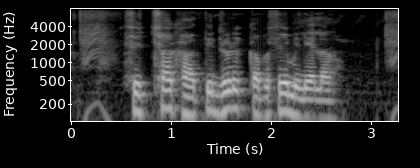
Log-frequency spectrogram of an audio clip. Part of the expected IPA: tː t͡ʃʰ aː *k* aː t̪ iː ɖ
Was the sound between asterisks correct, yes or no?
no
